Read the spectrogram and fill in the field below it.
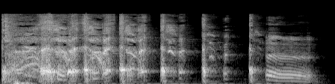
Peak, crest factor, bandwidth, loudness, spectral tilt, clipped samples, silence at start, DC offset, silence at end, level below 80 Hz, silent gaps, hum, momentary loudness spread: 0 dBFS; 12 dB; 12 kHz; -12 LUFS; -1.5 dB/octave; 0.2%; 0 s; under 0.1%; 0.25 s; -32 dBFS; none; none; 13 LU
